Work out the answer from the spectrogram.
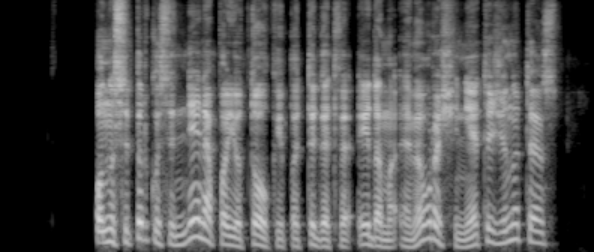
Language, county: Lithuanian, Šiauliai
